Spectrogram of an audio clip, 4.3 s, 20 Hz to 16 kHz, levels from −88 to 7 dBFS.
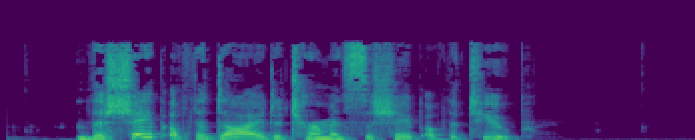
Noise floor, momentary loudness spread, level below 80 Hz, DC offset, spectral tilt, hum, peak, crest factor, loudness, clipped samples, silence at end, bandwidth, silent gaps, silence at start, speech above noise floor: -79 dBFS; 11 LU; -74 dBFS; under 0.1%; -2 dB/octave; none; -8 dBFS; 18 dB; -23 LUFS; under 0.1%; 1.15 s; 11.5 kHz; none; 0.5 s; 56 dB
